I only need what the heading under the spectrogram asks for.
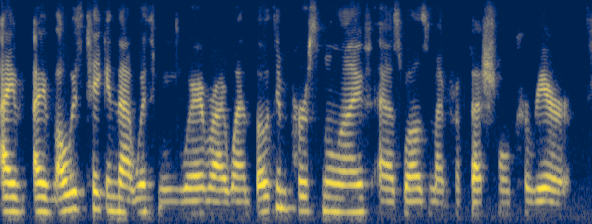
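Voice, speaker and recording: Her Korean accent comes through as a woman speaks with fairly even intonation in a dry, close sound with no echo. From South Korea, then US from age eight. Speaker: water agency CEO. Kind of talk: interview. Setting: studio.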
